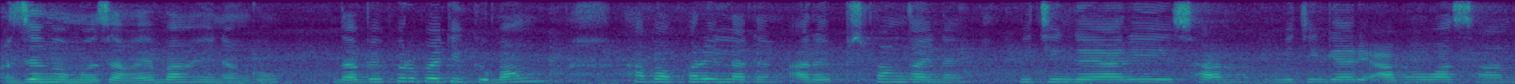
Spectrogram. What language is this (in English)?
Bodo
